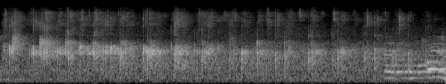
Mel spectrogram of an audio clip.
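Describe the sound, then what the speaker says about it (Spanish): Steady audience applause from a crowd at a Spanish-language talk on exponential innovation, a continuous dense patter of many hands clapping for several seconds at moderate distance. "Vamos a dar un fuerte aplauso."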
